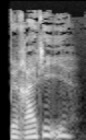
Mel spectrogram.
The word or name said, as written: BERETTIGER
